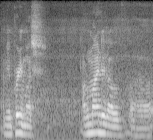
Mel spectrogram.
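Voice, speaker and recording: A man giving an off-the-cuff motivational monologue, earnest and emphatic, in halting phrases that repeat for emphasis. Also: medium pitch, slight background noise, low-quality recording. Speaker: amateur motivational speaker.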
